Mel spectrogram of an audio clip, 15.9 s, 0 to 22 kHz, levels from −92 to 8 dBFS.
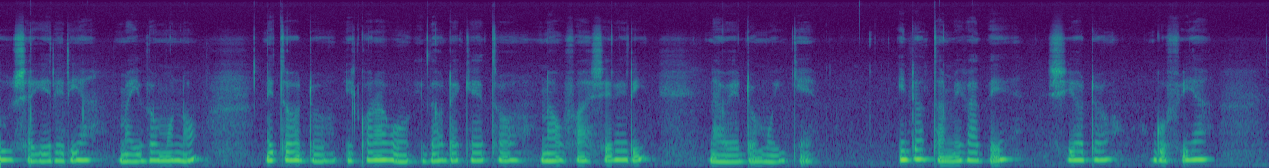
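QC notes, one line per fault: No faults to note for QC on this speech recording.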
